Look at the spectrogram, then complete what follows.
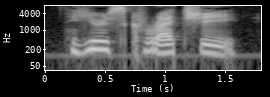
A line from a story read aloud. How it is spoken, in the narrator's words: he giggles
